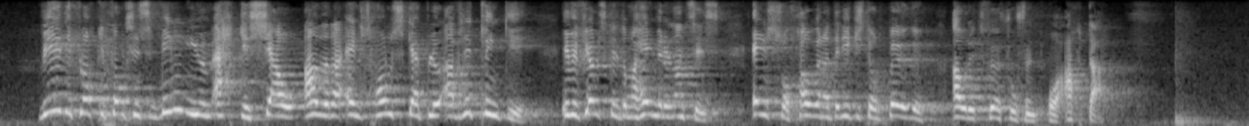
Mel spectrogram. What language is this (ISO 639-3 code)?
isl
